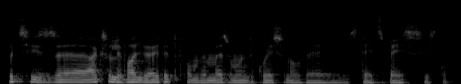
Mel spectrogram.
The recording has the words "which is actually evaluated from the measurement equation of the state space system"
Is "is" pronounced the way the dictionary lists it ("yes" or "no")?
yes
